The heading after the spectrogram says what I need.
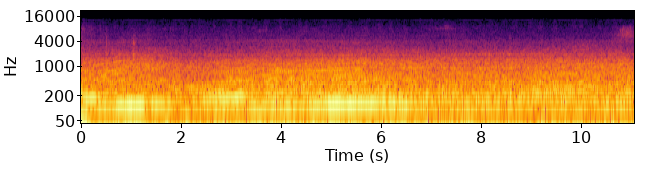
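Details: Lada Vesta Cross with AMT 2.0 robot gearbox, fully loaded, driving on rough road; action camera on driver's head. Steady low engine and tyre rumble, no thumps or clunks on bumps; suspension knock gone after shock absorber strut replacement.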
